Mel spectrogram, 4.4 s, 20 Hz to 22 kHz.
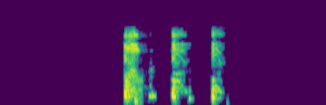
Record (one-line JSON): {"cough_length": "4.4 s", "cough_amplitude": 27739, "cough_signal_mean_std_ratio": 0.25, "survey_phase": "beta (2021-08-13 to 2022-03-07)", "age": "18-44", "gender": "Female", "wearing_mask": "No", "symptom_cough_any": true, "symptom_runny_or_blocked_nose": true, "symptom_sore_throat": true, "symptom_onset": "5 days", "smoker_status": "Ex-smoker", "respiratory_condition_asthma": false, "respiratory_condition_other": false, "recruitment_source": "Test and Trace", "submission_delay": "1 day", "covid_test_result": "Positive", "covid_test_method": "RT-qPCR", "covid_ct_value": 26.2, "covid_ct_gene": "ORF1ab gene", "covid_ct_mean": 26.8, "covid_viral_load": "1600 copies/ml", "covid_viral_load_category": "Minimal viral load (< 10K copies/ml)"}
